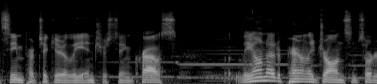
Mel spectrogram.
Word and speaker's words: Lion: will I will concede I will not say lion Leon it's pronounced it's written as that but pronounced Leon Leon it's like my middle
